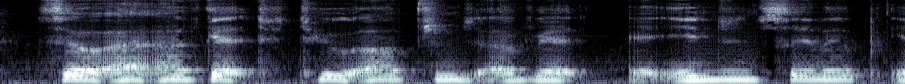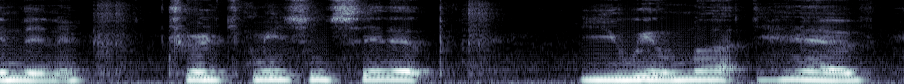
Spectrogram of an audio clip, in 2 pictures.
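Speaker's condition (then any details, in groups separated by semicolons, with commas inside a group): Cerebral palsy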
